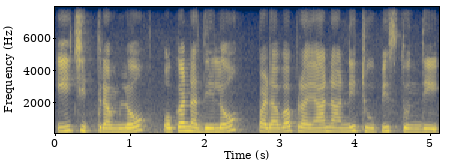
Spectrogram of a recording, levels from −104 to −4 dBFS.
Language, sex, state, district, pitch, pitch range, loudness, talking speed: Telugu, female, Telangana, Hyderabad, 230 Hz, 220-255 Hz, -17 LUFS, 80 wpm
